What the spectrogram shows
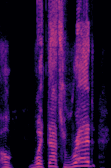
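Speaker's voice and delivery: mock very high-pitched, disbelieving, astonished freak-out. Retelling a colorblind man seeing red for the first time: imitating someone freaking out. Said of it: "He was freaking out".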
